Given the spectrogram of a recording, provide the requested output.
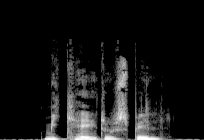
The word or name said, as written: mikadospil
